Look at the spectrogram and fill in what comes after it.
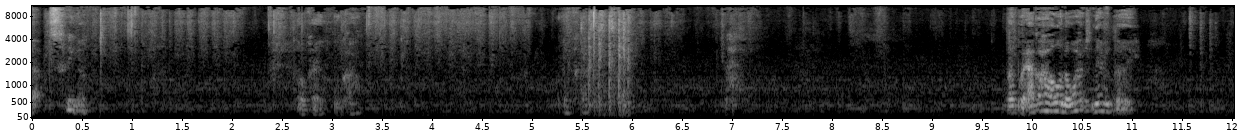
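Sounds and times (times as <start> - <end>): wipe rubbing on skin: 0.1 - 6.8.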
